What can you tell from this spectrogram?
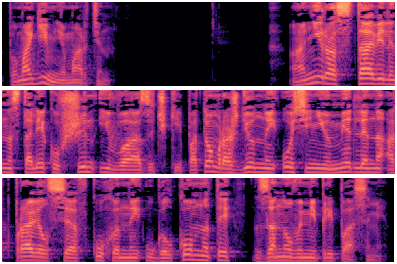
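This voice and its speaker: A man reading a science fiction audiobook in a steady, measured narration. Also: mid-range voice. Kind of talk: scripted narration.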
